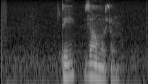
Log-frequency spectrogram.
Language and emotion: Russian, neutral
